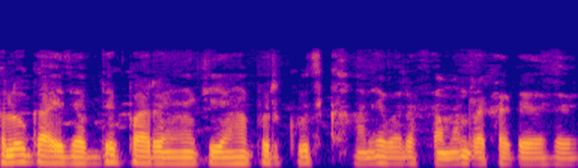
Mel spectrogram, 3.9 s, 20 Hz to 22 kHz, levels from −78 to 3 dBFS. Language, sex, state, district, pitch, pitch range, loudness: Hindi, male, Chhattisgarh, Korba, 105 Hz, 105-115 Hz, -16 LUFS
